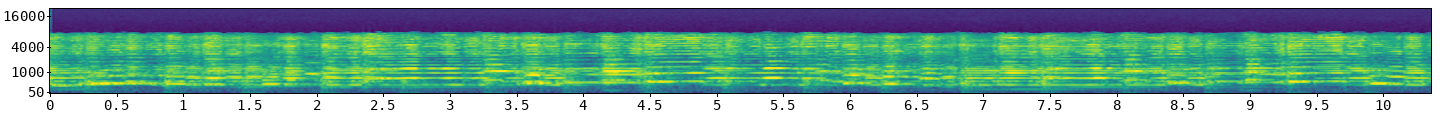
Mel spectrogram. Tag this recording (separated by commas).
Music, Musical instrument, fiddle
